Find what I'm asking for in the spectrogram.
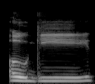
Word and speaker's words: Ogui: My name is Ogie. That's pronounced like Yogi Bear without the Y.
